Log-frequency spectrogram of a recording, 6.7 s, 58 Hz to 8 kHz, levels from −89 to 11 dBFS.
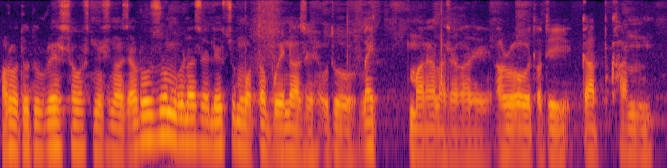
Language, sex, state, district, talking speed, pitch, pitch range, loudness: Nagamese, female, Nagaland, Kohima, 205 wpm, 105 Hz, 95-110 Hz, -16 LUFS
